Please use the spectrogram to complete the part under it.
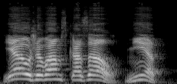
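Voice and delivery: slow, high, loud shout. A narrator's reading. Quota yelling his refusal over the machine, slow loud shout. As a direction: yell each word over the noise. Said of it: "оба они орали во всё горло".

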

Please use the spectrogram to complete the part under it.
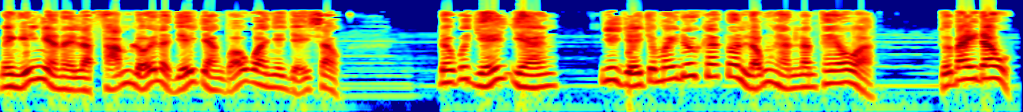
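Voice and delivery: loud, high, fast tirade of commands; mother-in-law raging at the servants, shouting orders; furious matriarch. Acted. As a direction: bark orders to have the maid beaten.

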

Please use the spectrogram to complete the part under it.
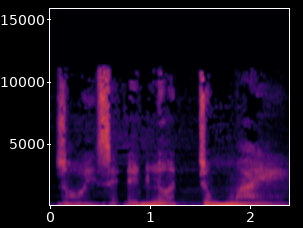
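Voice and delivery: low, soft, menacing ghostly threat; eerie ghost voice. A narrator's reading. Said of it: "giọng nói ma mị vang lên".

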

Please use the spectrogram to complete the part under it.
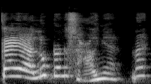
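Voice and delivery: ordinary delivery

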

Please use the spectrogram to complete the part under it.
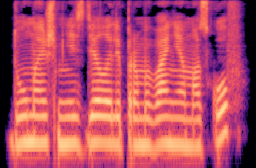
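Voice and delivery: ordinary delivery, nothing marked

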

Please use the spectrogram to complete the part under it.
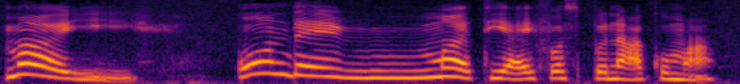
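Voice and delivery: downcast, drawn-out opening word; mildly crestfallen reproach; dejected voice. A narrator's reading. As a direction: ask wearily, with the heart sunk. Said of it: "spuse cu glas căzut".

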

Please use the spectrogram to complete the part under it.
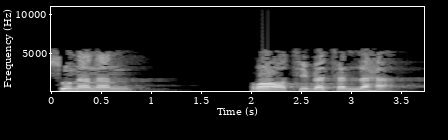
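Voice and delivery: ordinary talk

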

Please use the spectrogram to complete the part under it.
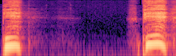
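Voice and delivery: loud, high-pitched panicked cries; terrified roar. Acted. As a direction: shout it in sheer horror to stop him. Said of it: "惊恐的大吼着". (惊恐地尖声大吼)

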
